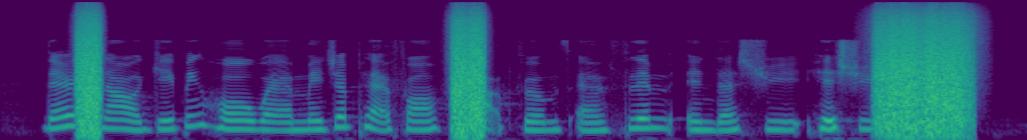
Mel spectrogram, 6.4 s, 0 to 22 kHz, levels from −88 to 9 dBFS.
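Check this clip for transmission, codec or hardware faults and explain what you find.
The clip has one recurring hardware fault. Wireless microphone noise hits occur at 0.41–0.67 s, 2.74–3.09 s and 5.30–6.21 s: reflections cancel the FM radio signal, so receiver noise swells into bursts of static over the speech.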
